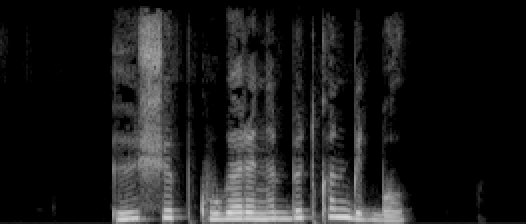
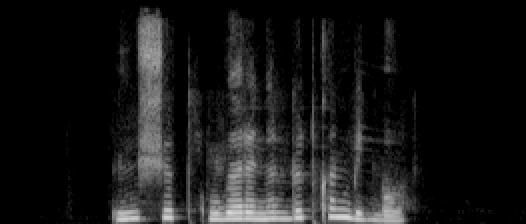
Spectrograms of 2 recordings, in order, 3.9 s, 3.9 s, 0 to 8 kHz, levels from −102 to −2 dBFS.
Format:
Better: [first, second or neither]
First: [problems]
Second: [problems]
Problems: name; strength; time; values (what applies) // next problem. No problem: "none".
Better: first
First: none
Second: noise reduction (neural mask model DeepFilterNet 3)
